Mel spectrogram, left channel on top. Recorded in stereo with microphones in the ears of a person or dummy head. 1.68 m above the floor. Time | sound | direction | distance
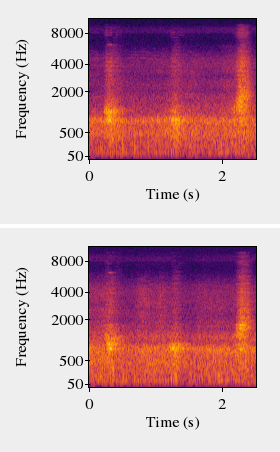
0.2 | a whoosh | 40° left (ahead or behind) | 2.0 m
